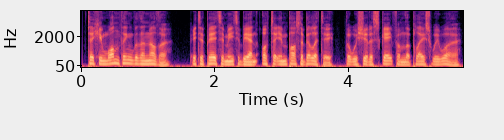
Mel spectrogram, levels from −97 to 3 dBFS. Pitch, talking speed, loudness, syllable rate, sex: 110 Hz, 240 wpm, -16 LUFS, 7.7 syllables/s, male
